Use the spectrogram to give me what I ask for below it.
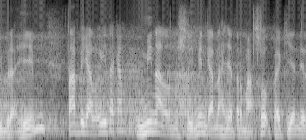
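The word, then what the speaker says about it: مِنَ الْمُسْلِمِينَ: Yang salah wa ana minul muslimin. Nah, jadi kita nggak ada yang minul kan? Nah, bacanya pasti minal gitu.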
